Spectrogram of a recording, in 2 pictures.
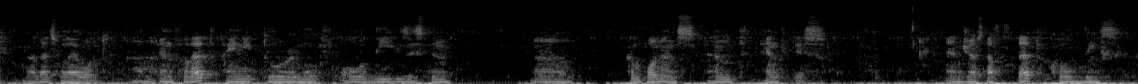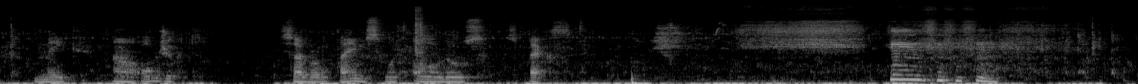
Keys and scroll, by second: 15.3 space, 15.4 Tab, 21.6-22.7 typing.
